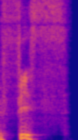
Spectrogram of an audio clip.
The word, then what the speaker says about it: fils: So, un fils. We don't pronounce the L for this one.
